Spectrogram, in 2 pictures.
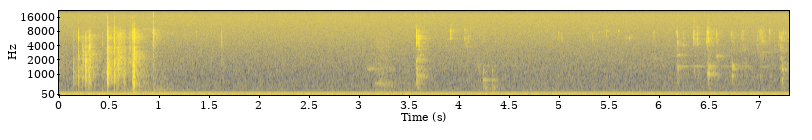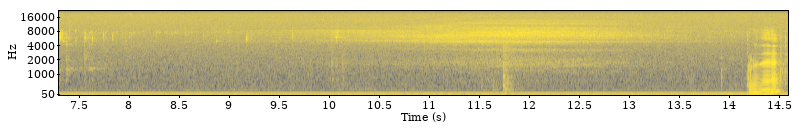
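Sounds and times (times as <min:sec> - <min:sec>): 
low constant hum: 0:00.0 - 0:14.5
soda water fizzing and crackling in a glass: 0:06.0 - 0:14.5
speech: 0:14.2 - 0:14.5.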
